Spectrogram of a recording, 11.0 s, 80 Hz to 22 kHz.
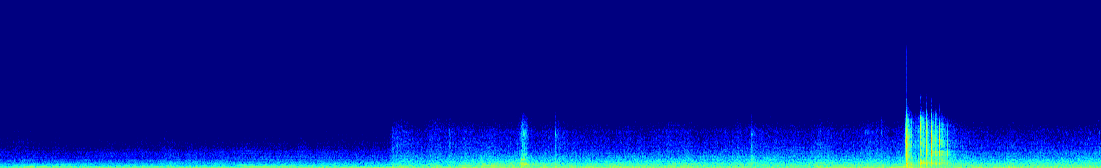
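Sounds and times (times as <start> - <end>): small object clattering: 9.1 - 9.6.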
